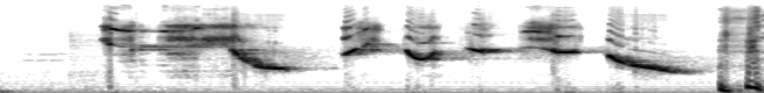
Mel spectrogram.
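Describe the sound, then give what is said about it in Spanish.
Whistled Spanish: loud, piercing whistles sliding up and down in pitch, grouped into short speech-like phrases with brief pauses between them, and no spoken voice. “Ahora decís, oh, sígate, sí, es que es español, pero silbado, en vez de susurrado gritado hablado, claro.”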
